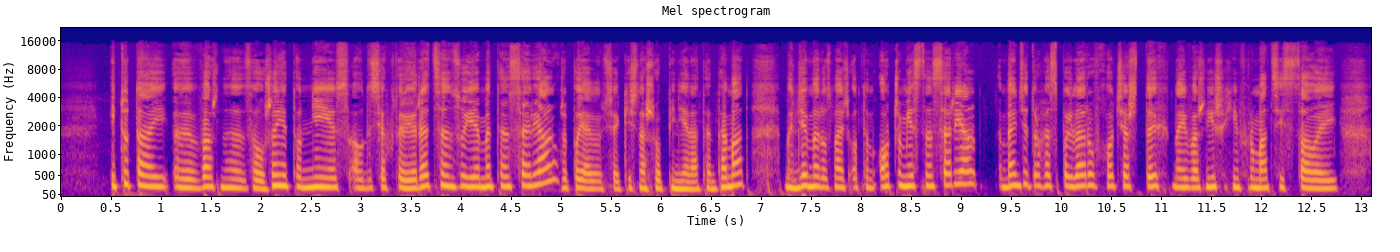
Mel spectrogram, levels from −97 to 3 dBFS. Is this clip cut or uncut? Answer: cut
